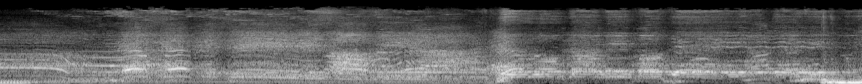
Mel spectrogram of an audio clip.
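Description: Live forró band music: a woman singing into a microphone over sustained accordion, with the bass and drums dropped out. The full band comes back in at the very end.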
